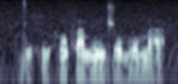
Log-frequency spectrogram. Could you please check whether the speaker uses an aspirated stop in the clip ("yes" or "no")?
no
